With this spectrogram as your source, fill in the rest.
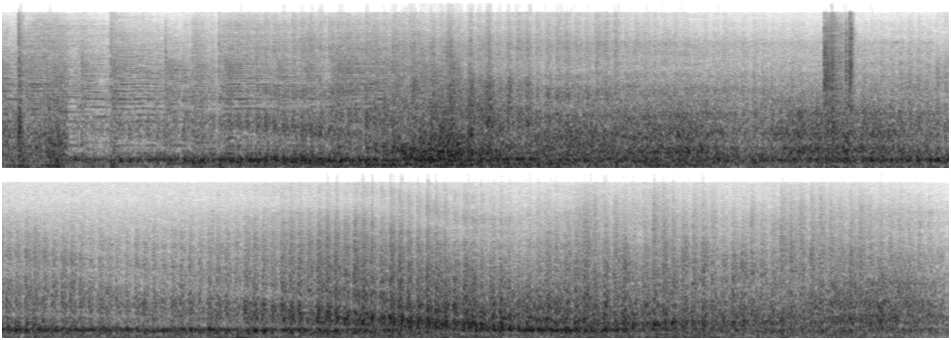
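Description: A steam train passes through Palmerston North Square in New Zealand with a loud, continuous rolling rumble and chuffing. A brief sharp hiss or whistle cuts through midway, and no voices are heard.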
